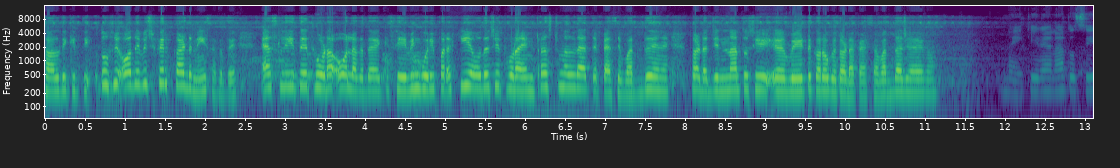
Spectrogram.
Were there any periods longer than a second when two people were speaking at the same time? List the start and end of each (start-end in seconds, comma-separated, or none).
none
